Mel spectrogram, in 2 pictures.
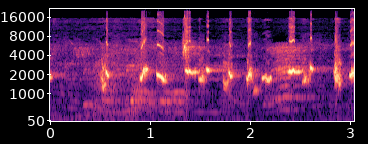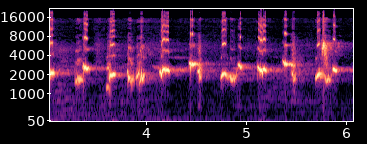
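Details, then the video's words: Javan myna with strange calls: a rapid chain of short whistled notes joined by clicks, around three per second, staying near one pitch with small rises and dips, faint low rumble at the start. "JALAK KEBO BEESUARA ANEH"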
